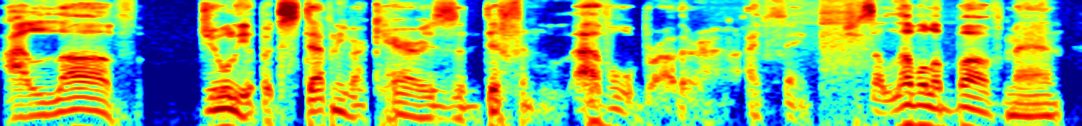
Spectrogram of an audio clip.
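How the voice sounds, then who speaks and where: A man with a New York accent hosting a casual wrestling review chat, excitable and swearing freely. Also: deep voice, normal speed, husky, no echo. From Puerto Rico. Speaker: show host.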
